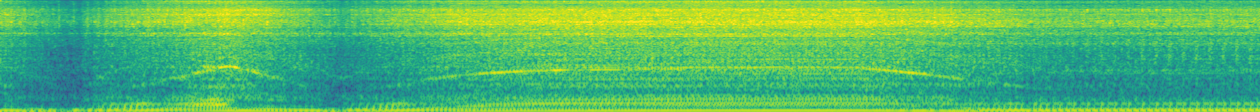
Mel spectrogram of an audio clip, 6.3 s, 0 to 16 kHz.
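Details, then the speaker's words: 2001 BMW R1150GS boxer twin with 35k miles, which the owner says has no issues: two quick throttle blips from idle, revs climbing and dropping back cleanly with no knocks or rattles. Healthy engine revving. "Sorry, don't want to torture the engine here. Just want you to hear how that sounds like."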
